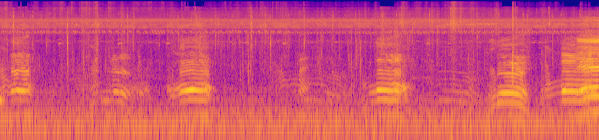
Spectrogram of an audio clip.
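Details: A herd of dozens of tame cattle heading toward a grass area, with a run of drawn-out, bending moos from several animals spaced a few seconds apart, a constant high insect buzz behind them.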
